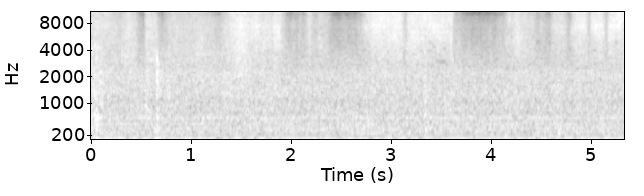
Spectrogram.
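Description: A cloth rubs across a restored plastic gas tank from a 1988 RM250, a continuous close wiping hiss with steady texture and a faint low hum beneath.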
